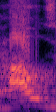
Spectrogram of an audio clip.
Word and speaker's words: how's: हैं, वो कहते हैं हाउज लाइफ. वो क्या कहते हैं? How life? मतलब यह है कि वो हाउ और इज इन दोनों को मिला करके बोलते हैं हाउज.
